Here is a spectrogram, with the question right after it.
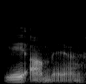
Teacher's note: instead, the chirik, the short vowel, lengthened to the long seri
